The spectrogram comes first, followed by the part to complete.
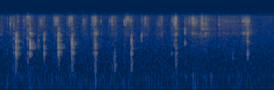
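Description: Metal spoon scraping and tapping against a bowl as wet plaster is scooped out, a run of short, irregular clicks and scrapes that stops near the end.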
